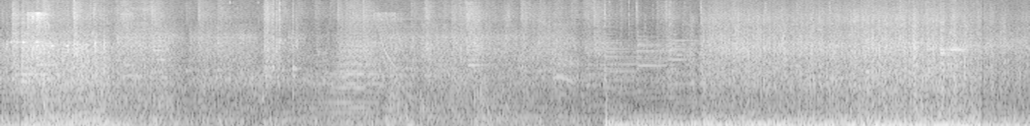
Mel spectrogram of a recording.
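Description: A tank is destroyed in the World War II strategy game Men of War, with loud crashing blasts, mechanical clatter and a sharp burst partway through, followed by sustained rumbling battle noise.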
